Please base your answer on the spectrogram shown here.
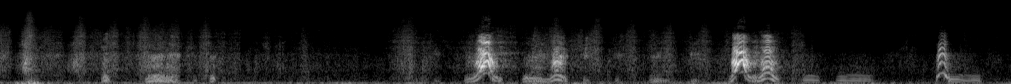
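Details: Kaydo, a Samoyed dog playing in autumn leaves, lets out scattered loud barks mixed with softer yips and wavering whimpers, irregular over ten seconds with quiet gaps between bursts.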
